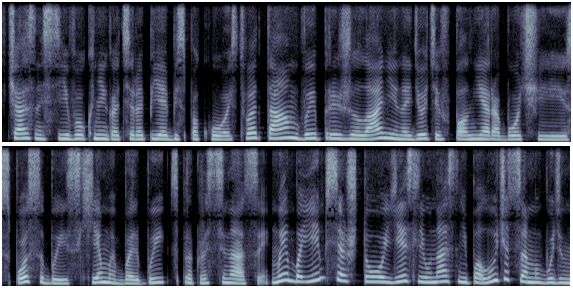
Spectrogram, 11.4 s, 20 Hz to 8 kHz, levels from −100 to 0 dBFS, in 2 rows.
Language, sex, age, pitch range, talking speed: Russian, female, 10-29, 225-275 Hz, 155 wpm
